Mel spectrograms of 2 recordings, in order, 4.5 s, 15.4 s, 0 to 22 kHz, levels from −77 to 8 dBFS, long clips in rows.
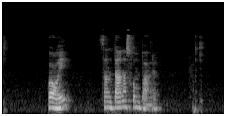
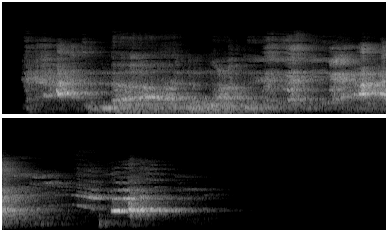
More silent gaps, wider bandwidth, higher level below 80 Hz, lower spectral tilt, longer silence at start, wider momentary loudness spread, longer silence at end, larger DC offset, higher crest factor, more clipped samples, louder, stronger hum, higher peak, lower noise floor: neither; second, 7.6 kHz vs 8.8 kHz; about the same, -58 dBFS vs -58 dBFS; first, -6.5 dB/octave vs -4.5 dB/octave; first, 0.95 s vs 0.4 s; first, 24 LU vs 19 LU; second, 0.55 s vs 3.8 s; neither; about the same, 20 dB vs 24 dB; neither; first, -21 LUFS vs -26 LUFS; neither; about the same, -4 dBFS vs -4 dBFS; second, -61 dBFS vs -81 dBFS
